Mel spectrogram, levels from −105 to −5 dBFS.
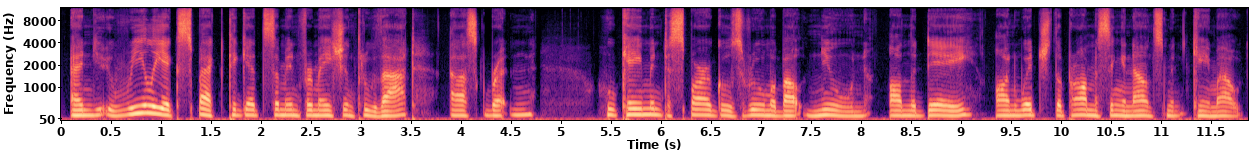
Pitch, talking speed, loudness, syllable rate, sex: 155 Hz, 145 wpm, -19 LUFS, 4.3 syllables/s, male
